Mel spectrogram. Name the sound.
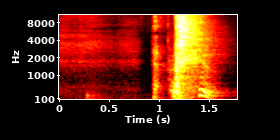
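sneeze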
